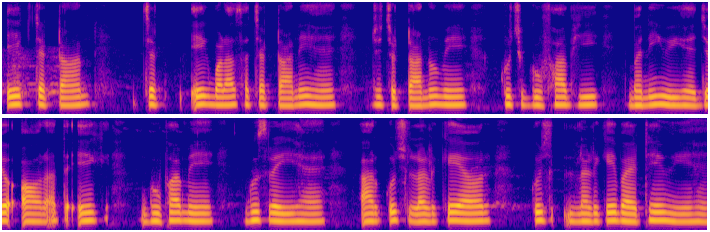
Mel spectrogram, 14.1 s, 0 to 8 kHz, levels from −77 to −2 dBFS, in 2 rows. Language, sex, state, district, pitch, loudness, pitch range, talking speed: Hindi, female, Uttar Pradesh, Hamirpur, 165 Hz, -18 LUFS, 160-175 Hz, 140 wpm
